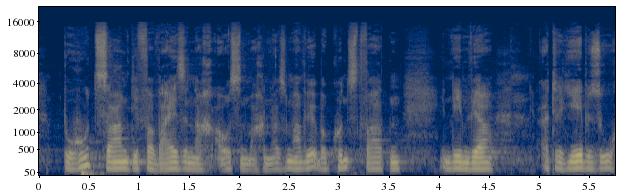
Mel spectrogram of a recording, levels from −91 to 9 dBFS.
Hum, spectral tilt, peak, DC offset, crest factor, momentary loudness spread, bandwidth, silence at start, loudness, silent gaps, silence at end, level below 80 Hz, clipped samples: none; -5.5 dB/octave; -12 dBFS; under 0.1%; 18 dB; 12 LU; 16 kHz; 0 s; -30 LUFS; none; 0 s; -54 dBFS; under 0.1%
